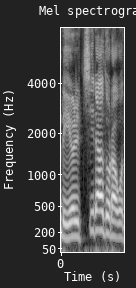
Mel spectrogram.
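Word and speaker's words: -ㄹ지라도: 자, 예를 들어 우리 바로 리을지라도라고 어미로 외우면서 발음은 리을 찌라도라고 놨다는 거예요.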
